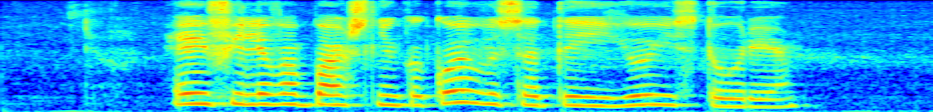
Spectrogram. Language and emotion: Russian, neutral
